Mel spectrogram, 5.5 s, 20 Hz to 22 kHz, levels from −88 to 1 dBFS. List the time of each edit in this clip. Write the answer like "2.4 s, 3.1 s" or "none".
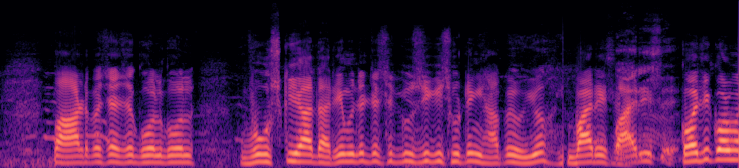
4.2 s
